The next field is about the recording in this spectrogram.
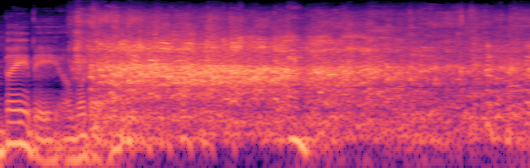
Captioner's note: audience laughing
